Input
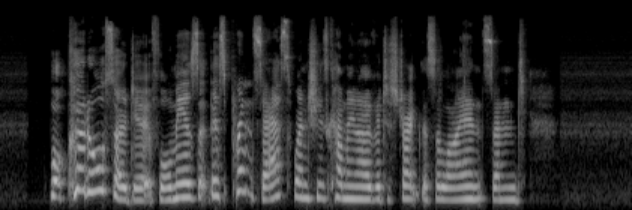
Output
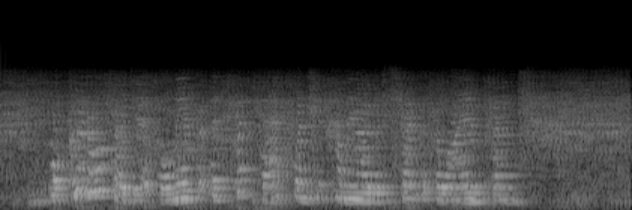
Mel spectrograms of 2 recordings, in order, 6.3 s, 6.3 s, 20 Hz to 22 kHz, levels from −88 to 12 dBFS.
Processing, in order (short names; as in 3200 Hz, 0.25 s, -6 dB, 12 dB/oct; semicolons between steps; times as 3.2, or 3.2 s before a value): delta modulation 16 kbps, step -29.5 dBFS; HPF 54 Hz 12 dB/oct; harmoniser -5 st -5 dB, +7 st -10 dB; on a send: flutter echo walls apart 7.8 m, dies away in 0.68 s; on the sum: gain -6 dB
